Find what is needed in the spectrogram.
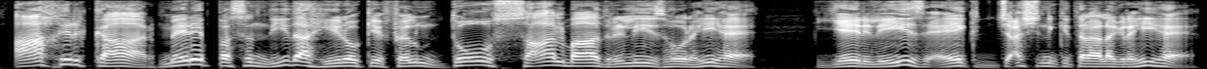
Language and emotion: Urdu, happy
